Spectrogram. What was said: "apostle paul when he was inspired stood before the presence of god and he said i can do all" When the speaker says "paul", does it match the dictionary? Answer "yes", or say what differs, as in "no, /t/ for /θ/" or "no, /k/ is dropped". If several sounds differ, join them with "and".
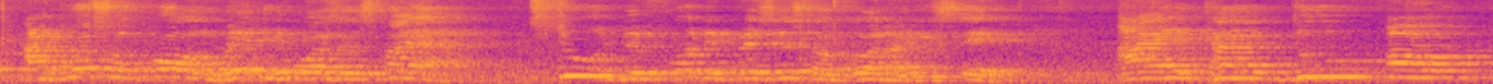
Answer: yes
